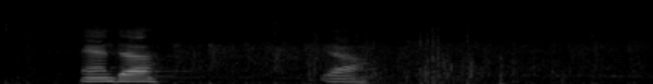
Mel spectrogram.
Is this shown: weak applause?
yes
